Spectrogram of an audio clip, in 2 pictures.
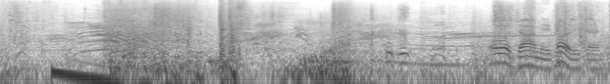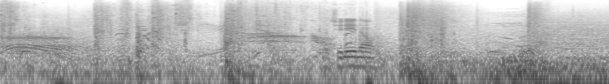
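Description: Swords clash and hit in quick bursts of fighting.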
